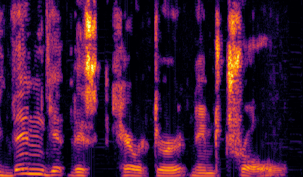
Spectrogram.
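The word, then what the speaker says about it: Trowle: We then get this character named Troll or Trowel or Trollane, t r o w l e. Uh I'm going to call him Troll because I think that's the most delightful pronunciation of what what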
